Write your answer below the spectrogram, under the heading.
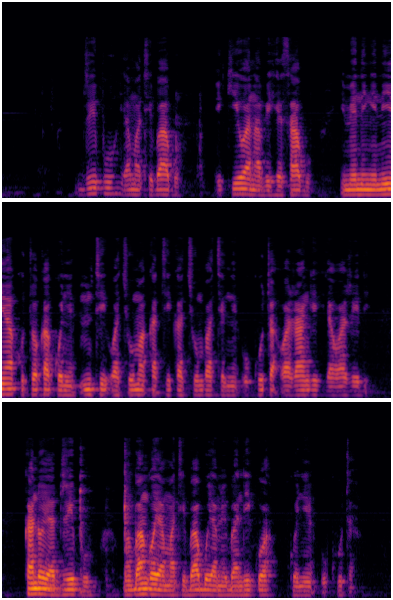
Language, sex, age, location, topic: Swahili, male, 25-35, Nairobi, health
